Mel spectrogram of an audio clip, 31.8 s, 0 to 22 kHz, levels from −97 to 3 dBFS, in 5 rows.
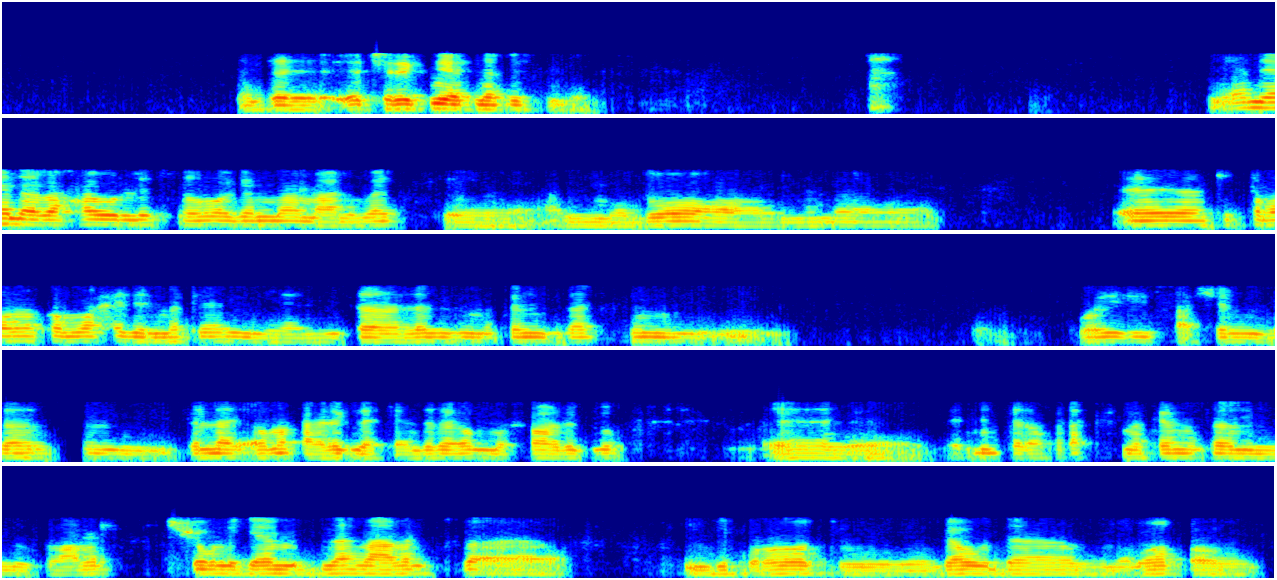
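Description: The speech runs through the iLBC codec throughout, coding each 20 ms frame independently at a rate consistent with its 15.2 kbps mode. The narrowband coding removes everything above 4 kHz, and the codec damage is plainly audible as a dull, slightly rough, synthetic edge on the speech.

Lost iLBC frames occur from 10.02 to 10.05 s, a gap that fits a single missing 20 ms frame. The decoder fills it by repeating the last pitch cycle mixed with noise, heard as a brief buzzy, held vowel before the speech snaps straight back.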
